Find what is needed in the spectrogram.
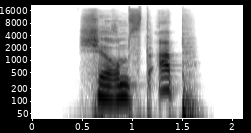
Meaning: second-person singular present of abschirmen
- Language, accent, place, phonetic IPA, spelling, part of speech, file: German, Germany, Berlin, [ˌʃɪʁmst ˈap], schirmst ab, verb, De-schirmst ab.ogg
